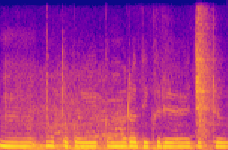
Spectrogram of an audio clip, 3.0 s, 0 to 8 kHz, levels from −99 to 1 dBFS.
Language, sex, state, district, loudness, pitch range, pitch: Rajasthani, female, Rajasthan, Churu, -13 LUFS, 220-230 Hz, 225 Hz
